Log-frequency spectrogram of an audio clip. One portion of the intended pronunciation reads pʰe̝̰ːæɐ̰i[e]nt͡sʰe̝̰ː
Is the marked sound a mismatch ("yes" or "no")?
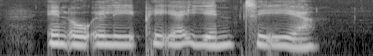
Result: no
